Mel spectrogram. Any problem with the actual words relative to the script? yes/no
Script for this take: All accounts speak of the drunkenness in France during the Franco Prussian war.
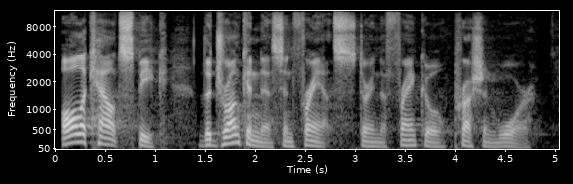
yes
